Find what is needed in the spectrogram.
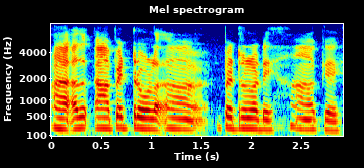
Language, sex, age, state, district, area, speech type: Malayalam, female, 30-45, Kerala, Ernakulam, rural, spontaneous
